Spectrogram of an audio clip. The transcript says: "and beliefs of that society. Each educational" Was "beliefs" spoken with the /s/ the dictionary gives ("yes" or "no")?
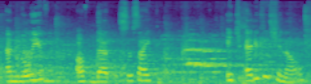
no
